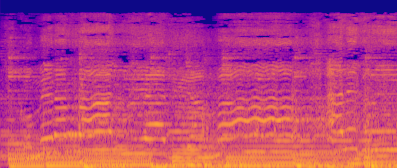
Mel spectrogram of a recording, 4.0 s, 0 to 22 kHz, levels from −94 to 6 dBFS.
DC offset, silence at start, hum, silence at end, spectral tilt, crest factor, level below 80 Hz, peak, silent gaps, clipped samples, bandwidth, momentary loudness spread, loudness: under 0.1%; 0 s; none; 0 s; -5 dB/octave; 14 dB; -18 dBFS; -2 dBFS; none; under 0.1%; 16.5 kHz; 2 LU; -15 LUFS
